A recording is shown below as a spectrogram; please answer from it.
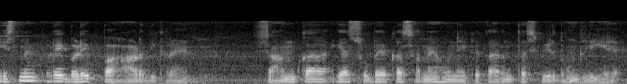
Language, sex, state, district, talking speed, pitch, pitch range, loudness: Hindi, male, Chhattisgarh, Sukma, 190 wpm, 100 Hz, 95-115 Hz, -18 LUFS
